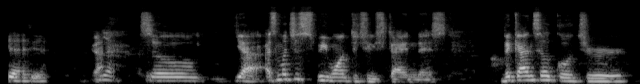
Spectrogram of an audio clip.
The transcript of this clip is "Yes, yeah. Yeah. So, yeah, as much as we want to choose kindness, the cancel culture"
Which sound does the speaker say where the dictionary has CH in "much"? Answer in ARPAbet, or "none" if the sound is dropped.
CH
